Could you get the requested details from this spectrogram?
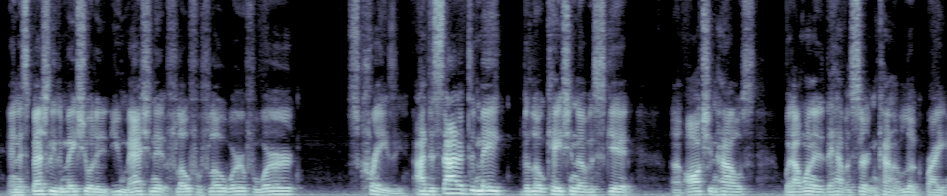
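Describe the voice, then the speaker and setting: A man, a skit creator and rapper, telling a casual story in a laid-back, slangy way. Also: lowish voice. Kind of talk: casual talking-head storytelling.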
